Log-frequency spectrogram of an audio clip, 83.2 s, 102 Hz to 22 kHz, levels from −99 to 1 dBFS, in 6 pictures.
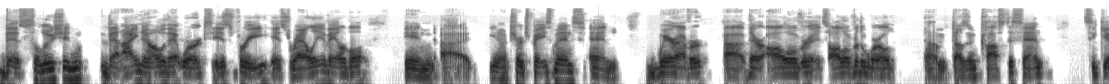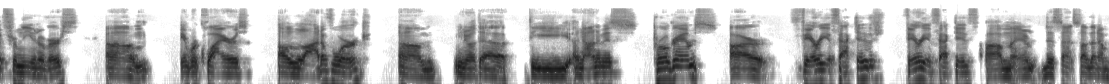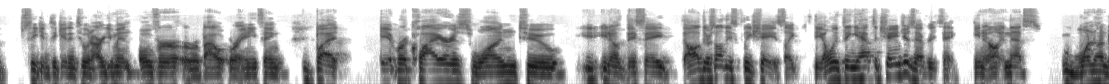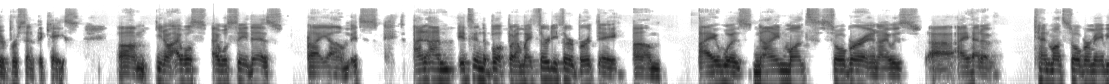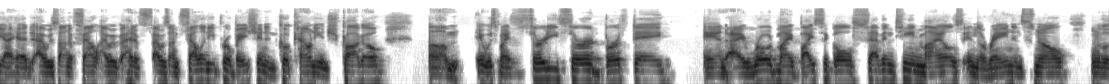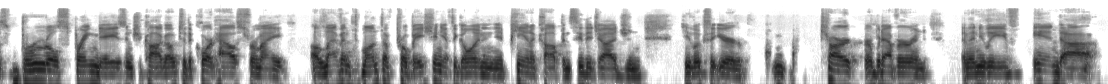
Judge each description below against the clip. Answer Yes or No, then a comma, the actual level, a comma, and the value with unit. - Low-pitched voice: Yes, low, 110 Hz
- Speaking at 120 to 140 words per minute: No, average, 170 wpm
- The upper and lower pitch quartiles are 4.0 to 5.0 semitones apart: No, average, 3.5 semitones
